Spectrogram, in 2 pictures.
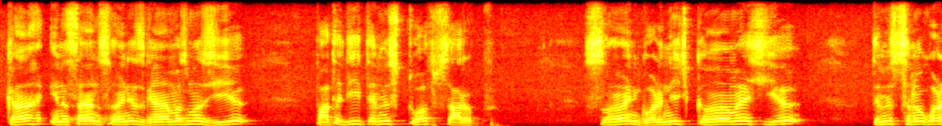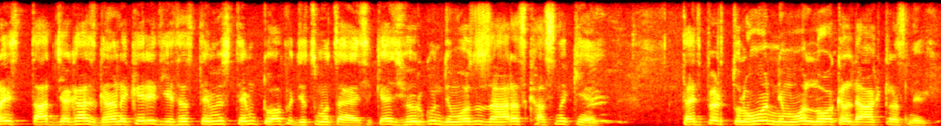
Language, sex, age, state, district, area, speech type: Kashmiri, male, 18-30, Jammu and Kashmir, Shopian, rural, spontaneous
